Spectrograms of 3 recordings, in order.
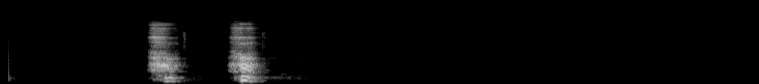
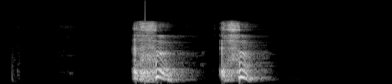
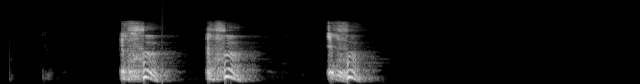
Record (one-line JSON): {"exhalation_length": "7.6 s", "exhalation_amplitude": 27747, "exhalation_signal_mean_std_ratio": 0.19, "cough_length": "3.9 s", "cough_amplitude": 30541, "cough_signal_mean_std_ratio": 0.36, "three_cough_length": "6.4 s", "three_cough_amplitude": 29367, "three_cough_signal_mean_std_ratio": 0.34, "survey_phase": "beta (2021-08-13 to 2022-03-07)", "age": "18-44", "gender": "Male", "wearing_mask": "No", "symptom_none": true, "smoker_status": "Never smoked", "respiratory_condition_asthma": false, "respiratory_condition_other": false, "recruitment_source": "REACT", "submission_delay": "2 days", "covid_test_result": "Negative", "covid_test_method": "RT-qPCR", "influenza_a_test_result": "Negative", "influenza_b_test_result": "Negative"}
